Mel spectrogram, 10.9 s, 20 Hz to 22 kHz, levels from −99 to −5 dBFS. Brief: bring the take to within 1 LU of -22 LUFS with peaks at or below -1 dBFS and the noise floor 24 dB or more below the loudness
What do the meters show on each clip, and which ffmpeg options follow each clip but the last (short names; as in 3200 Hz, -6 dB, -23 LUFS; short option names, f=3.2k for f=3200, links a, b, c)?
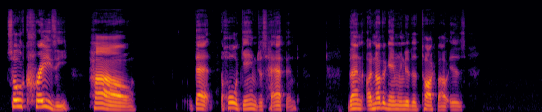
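loudness -30.5 LUFS; peak -11.0 dBFS; loudness target -22.0 LUFS
-> -af "volume=8.5dB"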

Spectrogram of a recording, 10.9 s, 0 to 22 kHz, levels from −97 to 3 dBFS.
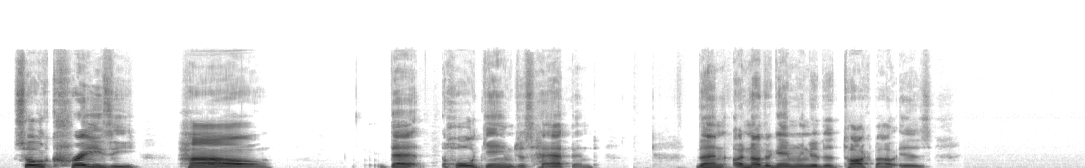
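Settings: loudness -22.0 LUFS; peak -2.5 dBFS; noise floor -84 dBFS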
